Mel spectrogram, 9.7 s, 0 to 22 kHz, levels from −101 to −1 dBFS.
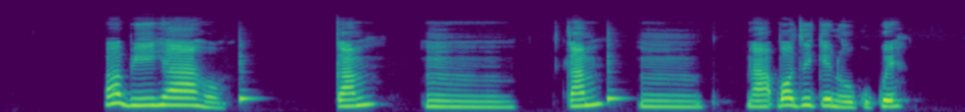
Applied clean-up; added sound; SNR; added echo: neural mask model DeepFilterNet 3.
